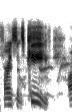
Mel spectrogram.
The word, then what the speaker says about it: Kiev: Like for instance, Kiev. All right, in goddamn Ukraine, it is pronounced Kiev, and I'm getting really sick and tired of a lot of these fucking politicians pronouncing it Kiev.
